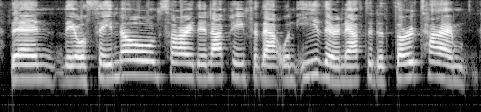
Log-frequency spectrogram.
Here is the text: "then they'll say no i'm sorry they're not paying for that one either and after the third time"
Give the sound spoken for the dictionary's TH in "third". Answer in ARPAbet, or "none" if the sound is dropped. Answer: TH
